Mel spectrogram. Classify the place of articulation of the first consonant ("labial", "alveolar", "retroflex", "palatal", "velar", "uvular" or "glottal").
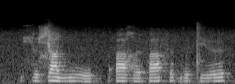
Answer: palatal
